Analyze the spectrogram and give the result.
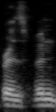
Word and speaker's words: Brisbane: which I know is pronounced Brisbane because of you. – Brisbane. – It looked like Brisbane to me.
